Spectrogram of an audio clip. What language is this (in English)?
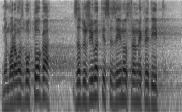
Serbian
